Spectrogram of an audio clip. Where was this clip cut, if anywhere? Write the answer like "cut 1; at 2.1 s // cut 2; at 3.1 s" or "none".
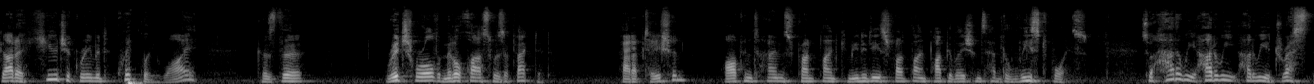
cut 1; at 1.1 s

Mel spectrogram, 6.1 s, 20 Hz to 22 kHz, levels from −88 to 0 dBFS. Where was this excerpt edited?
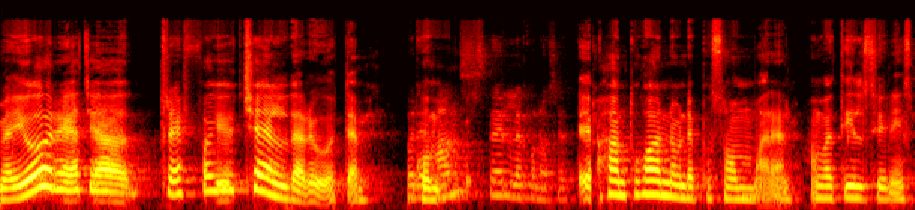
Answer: cut 1; at 3.9 s

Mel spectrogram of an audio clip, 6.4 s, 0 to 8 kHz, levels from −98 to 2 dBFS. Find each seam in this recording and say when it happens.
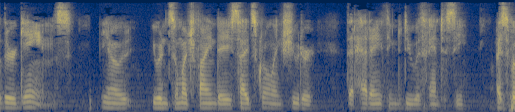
none

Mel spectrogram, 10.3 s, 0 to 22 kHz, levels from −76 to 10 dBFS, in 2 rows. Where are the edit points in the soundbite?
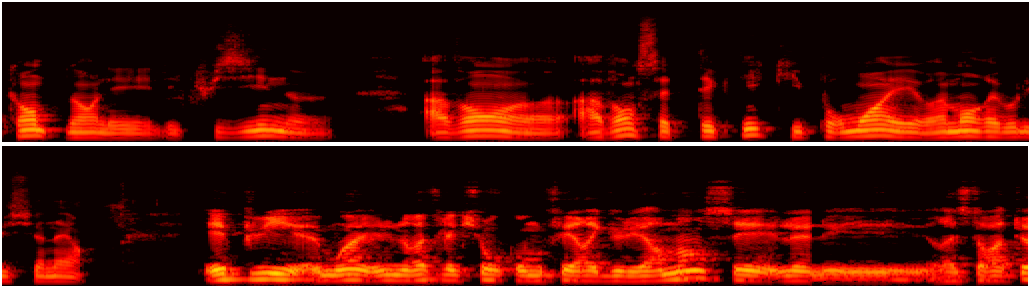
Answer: cut 1; at 6.1 s // cut 2; at 9.2 s

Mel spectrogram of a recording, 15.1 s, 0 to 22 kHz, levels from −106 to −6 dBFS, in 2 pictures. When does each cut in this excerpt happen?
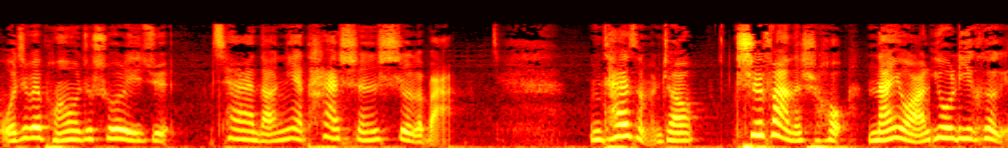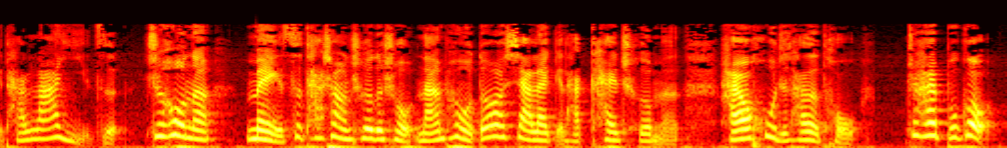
cut 1; at 5.4 s // cut 2; at 14.1 s

